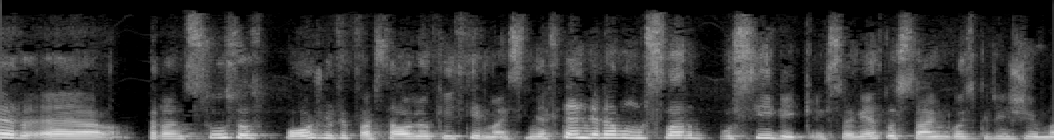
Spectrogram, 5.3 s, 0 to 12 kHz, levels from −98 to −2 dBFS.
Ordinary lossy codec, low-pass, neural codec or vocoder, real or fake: MP3, 64 kbps; 10.8 kHz; none; real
